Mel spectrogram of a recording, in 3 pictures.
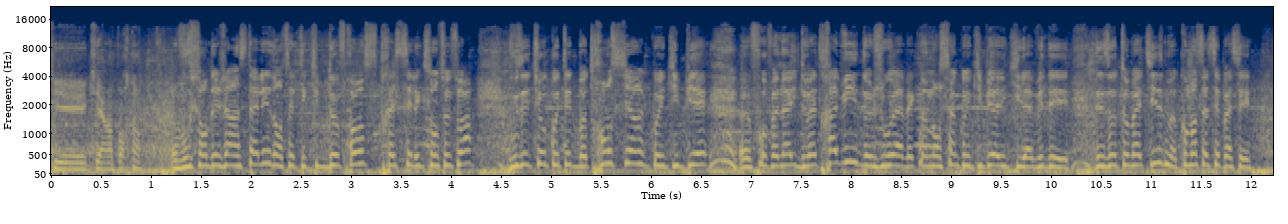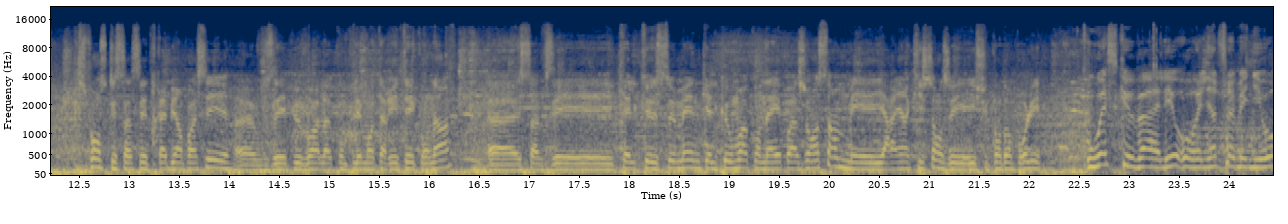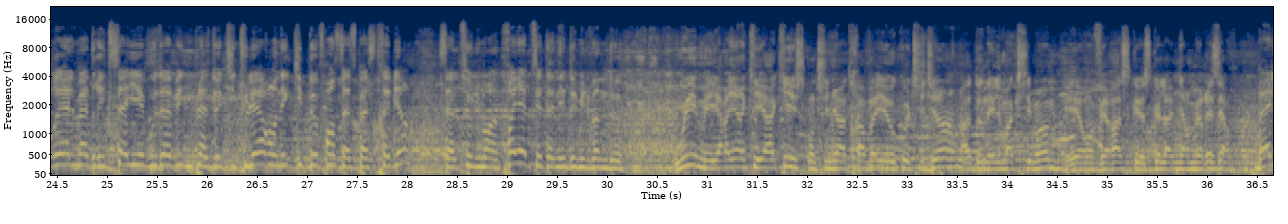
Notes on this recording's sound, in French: En direct du Stade de France.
